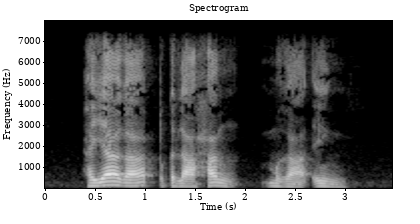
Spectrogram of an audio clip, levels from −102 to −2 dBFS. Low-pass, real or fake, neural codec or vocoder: 7.2 kHz; real; none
